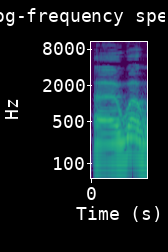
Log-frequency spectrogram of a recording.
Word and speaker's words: Huawei: bon ça se présente ça se prononce plus ou moins comme cela on peut dire waouh est donc ça s'écrit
